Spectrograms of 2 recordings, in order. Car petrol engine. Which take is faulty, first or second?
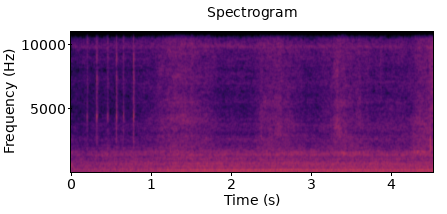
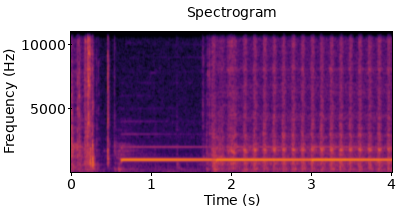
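second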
